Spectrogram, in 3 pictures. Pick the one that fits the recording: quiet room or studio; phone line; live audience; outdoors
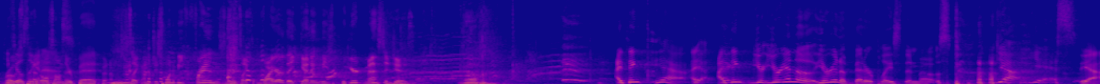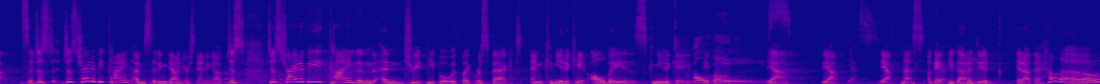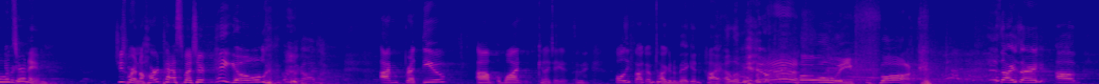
live audience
